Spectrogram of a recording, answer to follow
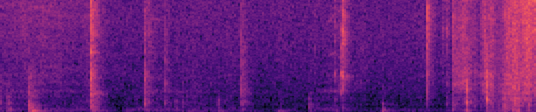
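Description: A few light clicks and taps of a pencil and plastic protractor being handled on paper, with a louder rustle near the end as the protractor is moved away.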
